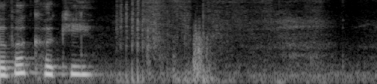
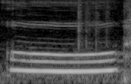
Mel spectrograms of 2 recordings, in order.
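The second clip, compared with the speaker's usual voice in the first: tender; 7 semitones higher, 5 dB quieter than usual. Real, not acted. Touched reaction.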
